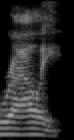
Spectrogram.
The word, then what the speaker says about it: Raleigh: who's up at bat Cal rally it does have rally in his name spelled like Raleigh like the capital of North Carolina no is it the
